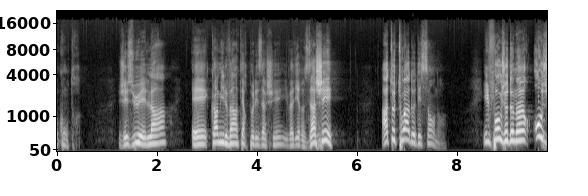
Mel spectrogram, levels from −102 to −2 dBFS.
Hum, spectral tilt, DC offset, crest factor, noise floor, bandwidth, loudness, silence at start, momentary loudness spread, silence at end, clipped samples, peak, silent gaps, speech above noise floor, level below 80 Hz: none; -4 dB/octave; under 0.1%; 18 dB; -70 dBFS; 18 kHz; -20 LUFS; 0.05 s; 14 LU; 0 s; under 0.1%; -2 dBFS; none; 51 dB; -64 dBFS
